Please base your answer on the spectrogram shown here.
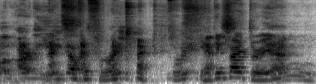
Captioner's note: laughs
